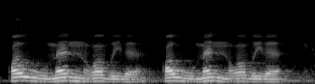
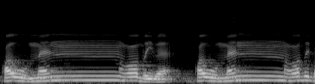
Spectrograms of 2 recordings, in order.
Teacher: من الأحكام الجديدة معنا في هذه الآية قوله قوما غضبا قوما غضبا، فكلمة قوما آخرها تنوين، وبعد هذا التنوين حرف الغين، وإذا وقع بعد التنوين حرف الغين فإن التنوين هنا حكمه الإظهار، ما ينفعش أغن، لابد أن أظهر، أقول قوما غضبا قوما غضبا.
